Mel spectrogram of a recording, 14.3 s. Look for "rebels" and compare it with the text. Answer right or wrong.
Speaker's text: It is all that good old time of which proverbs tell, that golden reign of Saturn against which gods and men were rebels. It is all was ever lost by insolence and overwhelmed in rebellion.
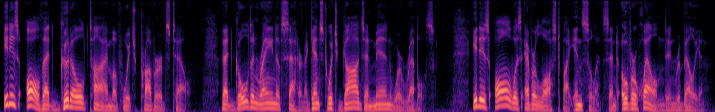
right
